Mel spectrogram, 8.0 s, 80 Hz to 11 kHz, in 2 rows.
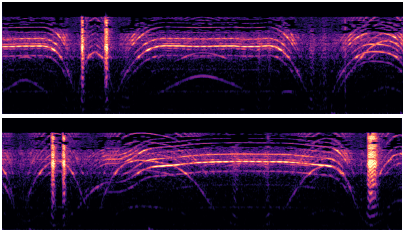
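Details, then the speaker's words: Stepper motors bolted to a steel plate, driven by a GRex controller at 65 kHz and 5000 mm/min feed: high whining tones sweep up and down with faint resonance rattle from the plate; normal whine, no apparent lost steps. "as you can hear from the motors they tend to whine out a bit as they go and these are bolted to a steel plate so you'll hear a bit of rattling going on in the background as they resonate when they hit the resonant fans"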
